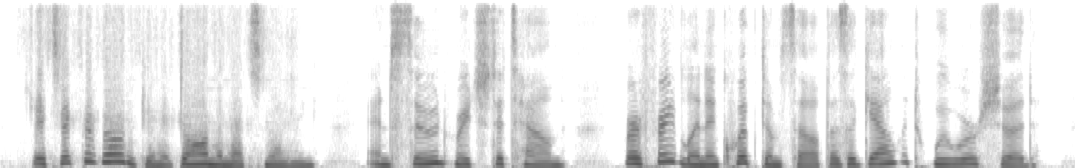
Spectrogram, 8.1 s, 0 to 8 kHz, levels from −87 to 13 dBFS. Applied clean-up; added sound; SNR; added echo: neural separator model SepFormer DNS4.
